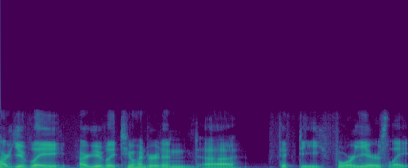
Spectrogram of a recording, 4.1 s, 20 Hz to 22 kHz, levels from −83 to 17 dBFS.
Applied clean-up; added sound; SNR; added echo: none; none; none; none.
